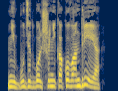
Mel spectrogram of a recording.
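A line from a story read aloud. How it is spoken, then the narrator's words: Old man's unprecedented shout. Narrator (Russian): закричал старик так, как никогда не позволял до этого себе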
